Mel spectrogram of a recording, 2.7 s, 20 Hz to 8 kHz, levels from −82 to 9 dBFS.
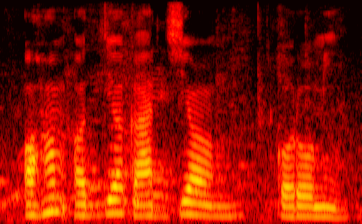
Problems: constant background noise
